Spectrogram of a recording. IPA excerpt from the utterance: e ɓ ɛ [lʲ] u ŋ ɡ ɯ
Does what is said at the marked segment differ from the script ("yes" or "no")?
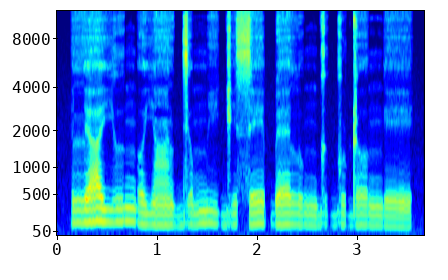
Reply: yes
